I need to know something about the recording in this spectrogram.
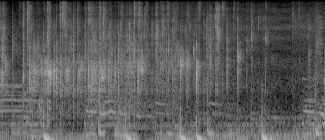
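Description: Cumin seeds sizzling and crackling in hot vegetable oil in a small tadka pan, the sizzle easing a little near the end. Background music with a steady beat plays under it.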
